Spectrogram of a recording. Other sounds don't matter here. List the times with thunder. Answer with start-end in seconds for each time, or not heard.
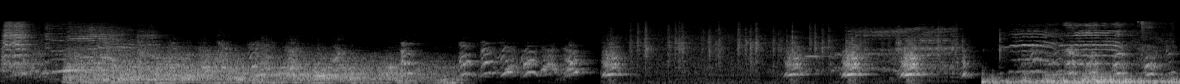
0.6-4.7.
